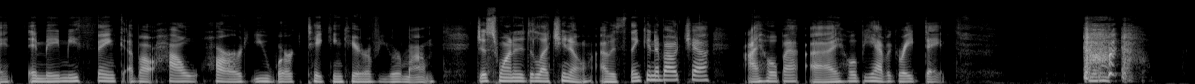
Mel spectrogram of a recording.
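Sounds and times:
speech: 0:00.0 - 0:09.8, 0:10.8 - 0:11.2
throat-clearing cough from a tickle in the throat: 0:10.8 - 0:11.6.

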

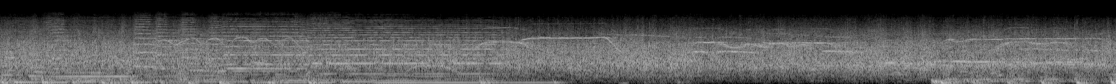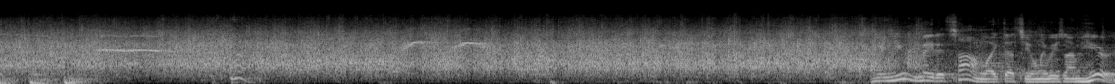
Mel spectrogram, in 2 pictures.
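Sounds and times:
audience applauding comedian Bob Newhart's entrance: 0:00.0 - 0:21.2
audience whistles and whoops: 0:04.6 - 0:13.7, 0:15.1 - 0:16.2
speech: 0:20.7 - 0:22.3.

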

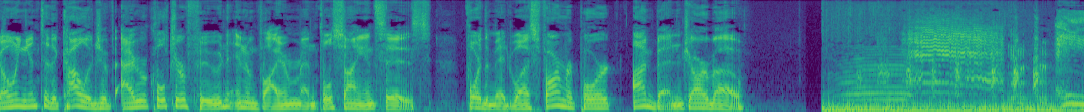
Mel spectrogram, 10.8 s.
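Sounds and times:
speech: 0:00.0 - 0:07.5, 0:10.1 - 0:10.8
farm animals bleating: 0:08.4 - 0:10.4.

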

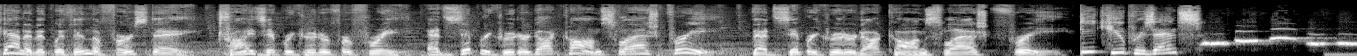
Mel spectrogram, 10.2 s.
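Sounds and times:
speech: 0:00.0 - 0:09.1
whistle sound effect in a DQ advert: 0:09.0 - 0:10.1.

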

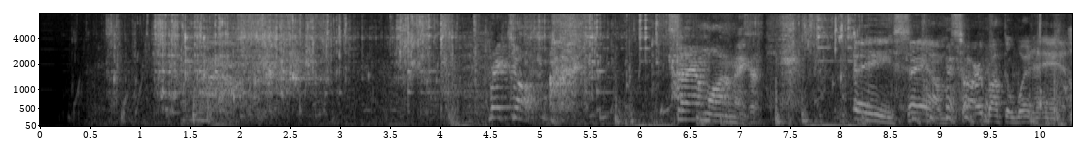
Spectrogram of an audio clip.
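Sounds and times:
water sloshing and splashing as a face is plunged into a basin of ice water: 0:00.2 - 0:07.0
churning bubbling water rush: 0:00.4 - 0:04.2
speech: 0:04.5 - 0:05.4, 0:06.4 - 0:10.3.

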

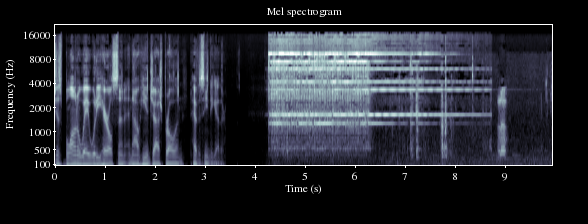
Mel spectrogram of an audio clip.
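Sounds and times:
speech: 0:00.0 - 0:03.5
telephone ringing: 0:04.2 - 0:08.8.

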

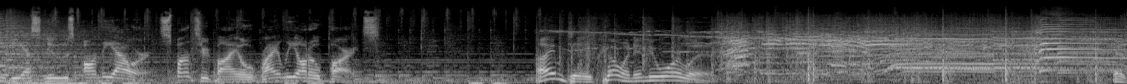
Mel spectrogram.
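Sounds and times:
speech: 0:00.2 - 0:04.1, 0:05.4 - 0:07.6
fireworks exploding over the Mississippi River: 0:05.6 - 0:11.2.

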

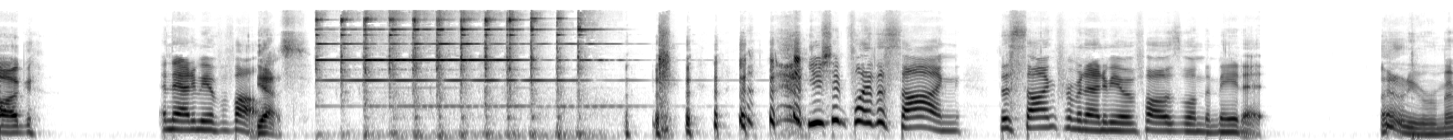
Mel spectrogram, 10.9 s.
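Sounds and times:
speech: 0:00.0 - 0:00.4, 0:01.2 - 0:02.4, 0:04.9 - 0:05.2, 0:06.1 - 0:09.6, 0:10.4 - 0:10.8
bell ringing: 0:02.4 - 0:05.4.

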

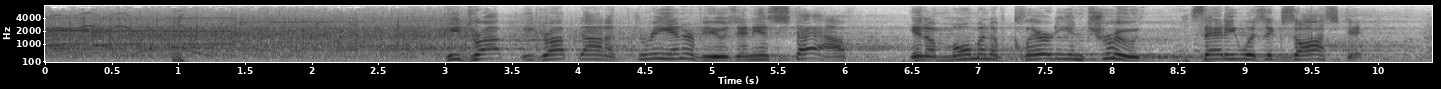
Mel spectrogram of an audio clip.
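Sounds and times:
crowd applauding: 0:00.0 - 0:05.0
speech: 0:00.9 - 0:01.2, 0:03.0 - 0:10.0.

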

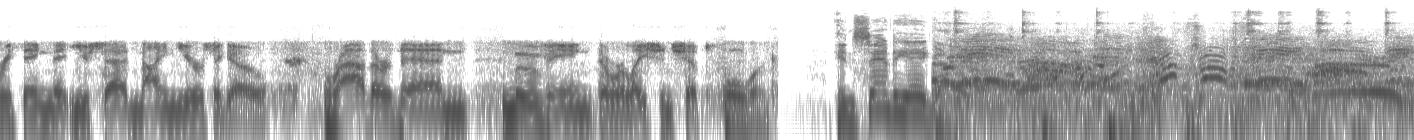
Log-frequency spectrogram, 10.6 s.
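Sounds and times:
speech: 0:00.0 - 0:08.8
protest crowd shouting and chanting at Cabrillo National Monument, San Diego: 0:06.8 - 0:10.6.

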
